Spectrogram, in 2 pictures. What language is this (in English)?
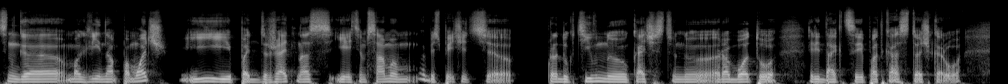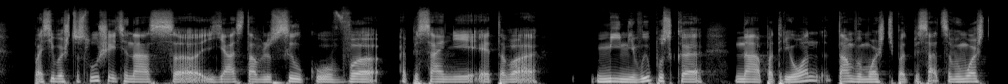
Russian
